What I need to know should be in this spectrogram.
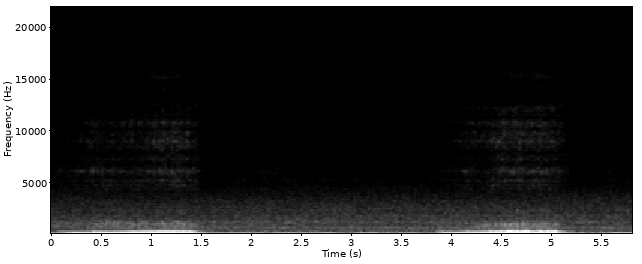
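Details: Two long, low, rattling breathing sounds with quieter breathing between them; snoring, recorded as snore audio ASMR.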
